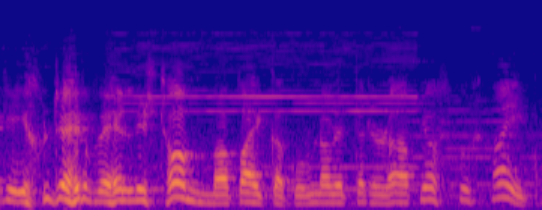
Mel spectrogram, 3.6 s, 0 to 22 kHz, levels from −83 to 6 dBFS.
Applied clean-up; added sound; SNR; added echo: none; Traffic noise, roadway noise / Vehicle horn, car horn, honking; 19 dB; none.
